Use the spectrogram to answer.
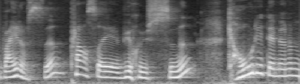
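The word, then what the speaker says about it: virus: 뭐 영어로도 그렇고 뭐 영국 사람, 미국 사람 다 바이러스 그러는데 워낙은 라틴어, 독이라는 뜻의 비루스에서 온 말이 바로 바이러스인데요. 프랑스에서는 비루스, 그렇죠? 그래서 라틴어에 가까운 발음을 그대로 유지하고 있는데요.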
